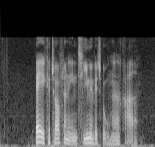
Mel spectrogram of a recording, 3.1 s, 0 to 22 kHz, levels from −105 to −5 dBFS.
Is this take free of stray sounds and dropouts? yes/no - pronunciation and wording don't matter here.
no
